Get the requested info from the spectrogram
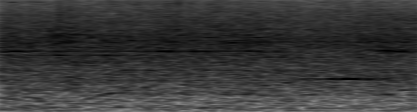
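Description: Steady background din of a busy market with faint, indistinct voices, and a short, faint beep near the end.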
